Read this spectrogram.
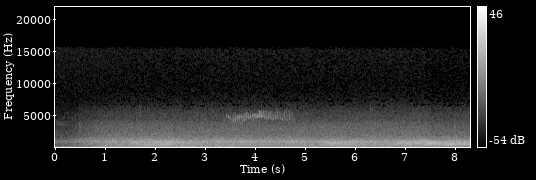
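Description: A train horn blows loudly in the distance, in long blasts.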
